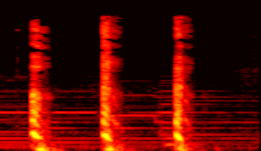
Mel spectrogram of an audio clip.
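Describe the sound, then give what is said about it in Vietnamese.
A woman coughs harshly: three short, rough, throaty bursts spaced evenly apart, each loud and abrupt with a raspy edge, with no talking. “Tiếng Tô phu nhân hung hăng ho khan truyền đến, lời Lưu Tẩu bỗng nhiên bị cắt đứt.”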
